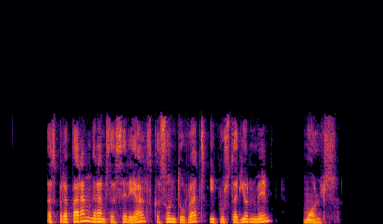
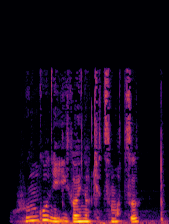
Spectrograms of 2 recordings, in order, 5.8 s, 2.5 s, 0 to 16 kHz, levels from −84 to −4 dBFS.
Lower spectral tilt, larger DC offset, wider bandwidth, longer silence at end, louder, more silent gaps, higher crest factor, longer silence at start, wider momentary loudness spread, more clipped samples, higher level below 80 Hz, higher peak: about the same, -5 dB/octave vs -6 dB/octave; neither; second, 8.2 kHz vs 11.5 kHz; first, 0.75 s vs 0.1 s; about the same, -20 LUFS vs -21 LUFS; first, 4.31-4.55 s vs none; about the same, 18 dB vs 16 dB; first, 0.7 s vs 0.35 s; about the same, 10 LU vs 11 LU; neither; second, -58 dBFS vs -48 dBFS; first, -2 dBFS vs -6 dBFS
